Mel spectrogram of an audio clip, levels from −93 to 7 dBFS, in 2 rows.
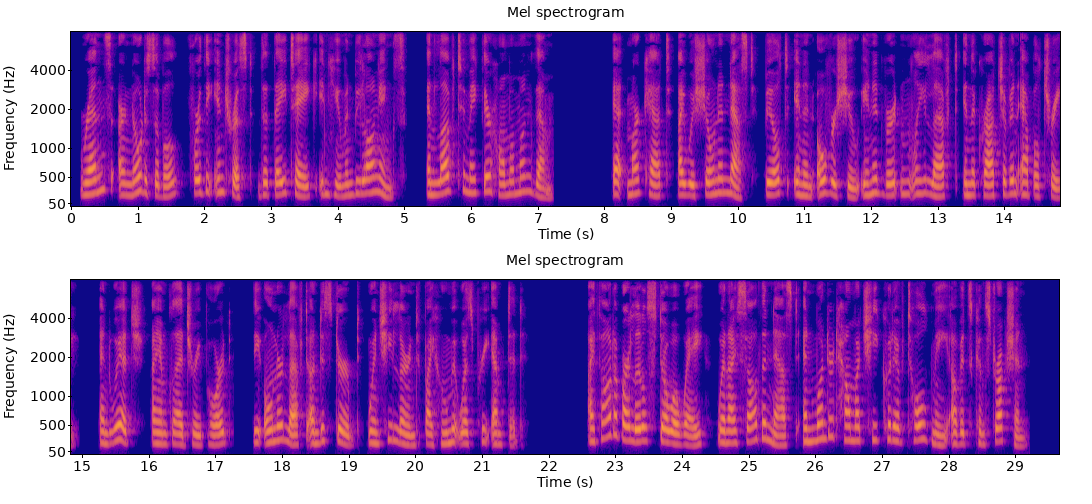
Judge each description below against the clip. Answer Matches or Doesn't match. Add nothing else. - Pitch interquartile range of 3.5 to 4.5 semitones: Matches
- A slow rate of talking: Doesn't match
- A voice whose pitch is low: Doesn't match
